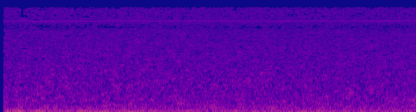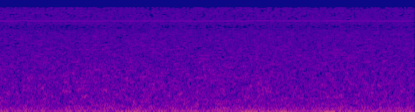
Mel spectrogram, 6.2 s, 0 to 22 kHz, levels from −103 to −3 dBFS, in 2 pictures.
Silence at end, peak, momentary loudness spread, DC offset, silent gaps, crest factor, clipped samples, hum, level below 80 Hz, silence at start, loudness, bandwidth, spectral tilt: 0 s; -48 dBFS; 1 LU; under 0.1%; none; 16 dB; under 0.1%; 50 Hz at -70 dBFS; -70 dBFS; 0 s; -64 LUFS; 16.5 kHz; -2.5 dB/octave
